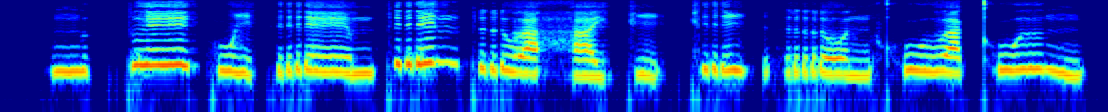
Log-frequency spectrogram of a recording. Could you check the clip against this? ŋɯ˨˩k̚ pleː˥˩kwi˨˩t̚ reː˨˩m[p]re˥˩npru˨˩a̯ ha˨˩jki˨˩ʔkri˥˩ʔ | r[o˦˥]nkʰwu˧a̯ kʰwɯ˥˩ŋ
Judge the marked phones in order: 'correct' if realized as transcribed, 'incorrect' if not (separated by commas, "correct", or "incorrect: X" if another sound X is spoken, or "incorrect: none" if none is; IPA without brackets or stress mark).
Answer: correct, incorrect: o˨˩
